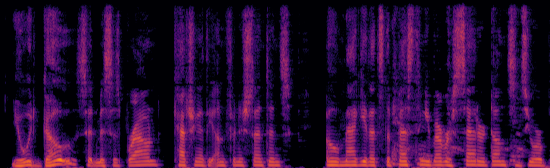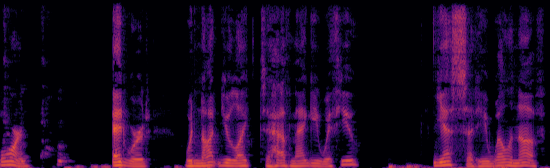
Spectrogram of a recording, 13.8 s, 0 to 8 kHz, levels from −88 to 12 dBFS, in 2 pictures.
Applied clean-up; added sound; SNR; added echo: classical method Wiener filter.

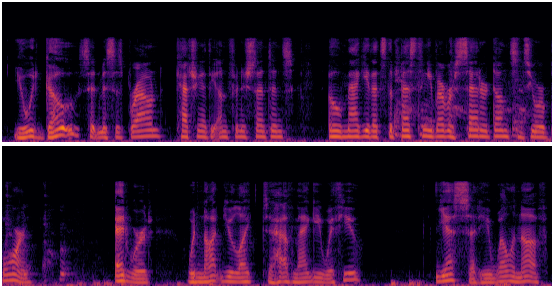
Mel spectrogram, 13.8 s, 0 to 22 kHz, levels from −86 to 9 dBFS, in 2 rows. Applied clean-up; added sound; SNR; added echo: none; Cough; 16 dB; none.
